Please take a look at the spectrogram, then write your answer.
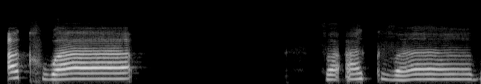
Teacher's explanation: what does alif madda mean? You prolong it. For 2 seconds.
